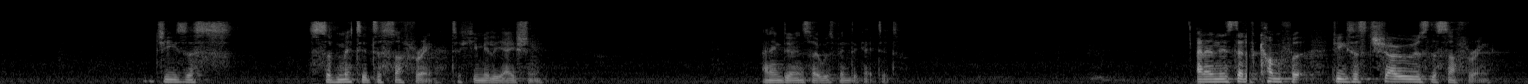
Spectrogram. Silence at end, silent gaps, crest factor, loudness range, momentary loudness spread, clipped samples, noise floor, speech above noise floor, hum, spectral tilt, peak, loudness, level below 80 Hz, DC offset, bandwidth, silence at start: 0.1 s; none; 26 dB; 10 LU; 17 LU; under 0.1%; -60 dBFS; 25 dB; 50 Hz at -65 dBFS; -4 dB/octave; -12 dBFS; -35 LUFS; -64 dBFS; under 0.1%; 8 kHz; 0 s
